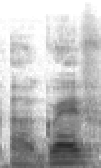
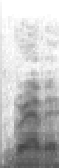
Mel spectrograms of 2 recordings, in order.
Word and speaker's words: Greve: I'm also a member of a group called The Choir Invisible, featuring Charlotte, which is really Charlotte, Grave, which is Greve, really the right way to say it, German alto saxophonist, born in Germany, living here for many years.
